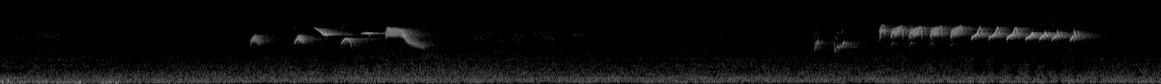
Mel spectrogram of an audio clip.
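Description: A songbird singing: a few quick, downward-sweeping chirps about three seconds in, then a fast, loud trill of repeated falling notes near the end.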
